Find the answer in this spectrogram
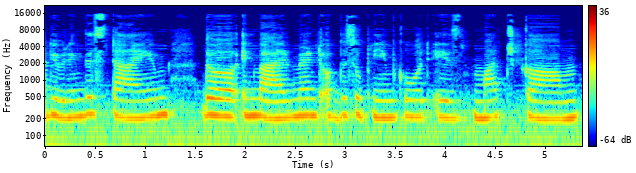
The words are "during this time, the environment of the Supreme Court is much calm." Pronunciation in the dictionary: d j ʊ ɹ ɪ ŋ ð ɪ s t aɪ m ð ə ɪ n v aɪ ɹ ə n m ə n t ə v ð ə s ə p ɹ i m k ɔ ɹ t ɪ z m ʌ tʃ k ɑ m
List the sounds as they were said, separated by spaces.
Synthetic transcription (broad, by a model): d j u ɹ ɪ ŋ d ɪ s t aɪ m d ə ɪ n v aɪ ɹ ə n m ə n t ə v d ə s ə p ɹ i m k ɔ ɹ t ɪ z m ʌ tʃ k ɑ m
